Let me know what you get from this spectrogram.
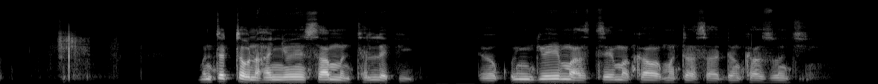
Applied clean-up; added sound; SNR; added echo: none; none; none; none.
